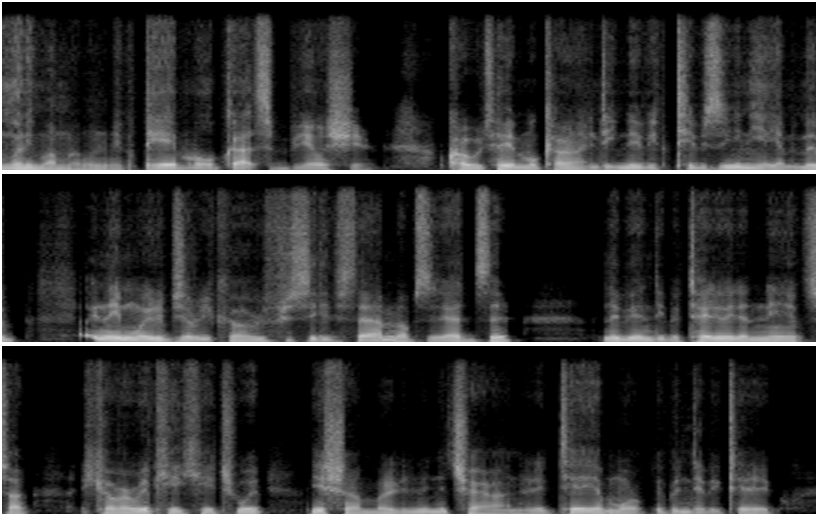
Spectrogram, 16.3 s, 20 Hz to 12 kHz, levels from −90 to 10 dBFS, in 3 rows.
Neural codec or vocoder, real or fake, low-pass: codec, 16 kHz in and 24 kHz out, 0.4 kbps, LongCat-Audio-Codec, four codebook decoder; fake; 10.8 kHz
